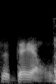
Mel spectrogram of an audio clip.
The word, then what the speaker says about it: Adele: Uh, it's Adele.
